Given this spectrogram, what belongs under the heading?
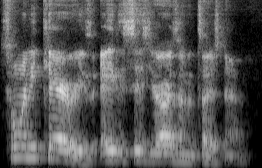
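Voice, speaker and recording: A man's voice: a little high, sing-song, normal speed. A man hosting a sports podcast, giving recap commentary with stats and emphatic delivery of names and numbers. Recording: roomy, echoing room sound.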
